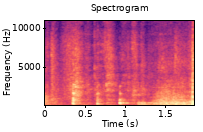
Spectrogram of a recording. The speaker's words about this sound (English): So just close that door.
